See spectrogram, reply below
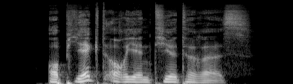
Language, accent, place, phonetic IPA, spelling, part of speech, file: German, Germany, Berlin, [ɔpˈjɛktʔoʁiɛnˌtiːɐ̯təʁəs], objektorientierteres, adjective, De-objektorientierteres.ogg
- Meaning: strong/mixed nominative/accusative neuter singular comparative degree of objektorientiert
